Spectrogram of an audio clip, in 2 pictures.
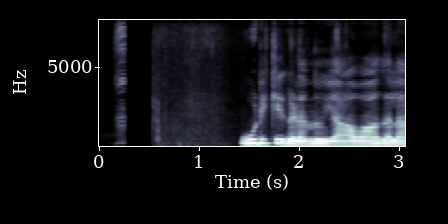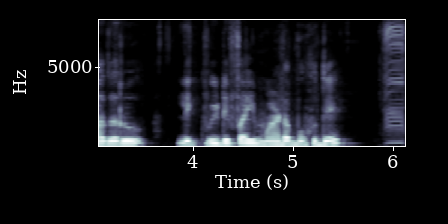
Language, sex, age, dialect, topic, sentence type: Kannada, female, 31-35, Mysore Kannada, banking, question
